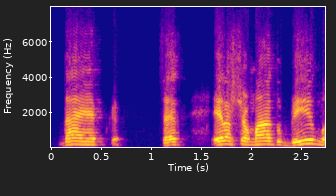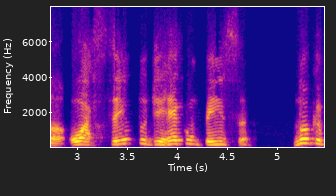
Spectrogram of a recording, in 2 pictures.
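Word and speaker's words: βῆμα: Então, no grego, é a pronúncia bema, certo? Entenda bem, bema.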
